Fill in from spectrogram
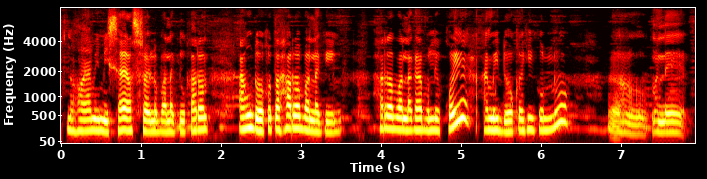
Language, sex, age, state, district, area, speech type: Assamese, female, 45-60, Assam, Barpeta, rural, spontaneous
